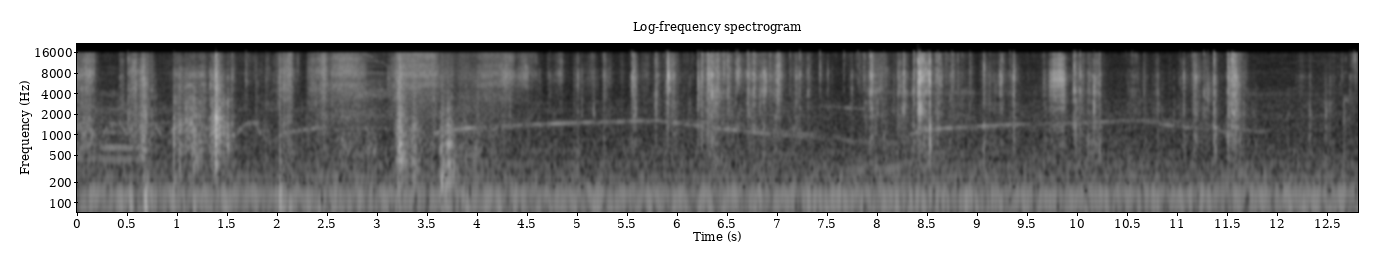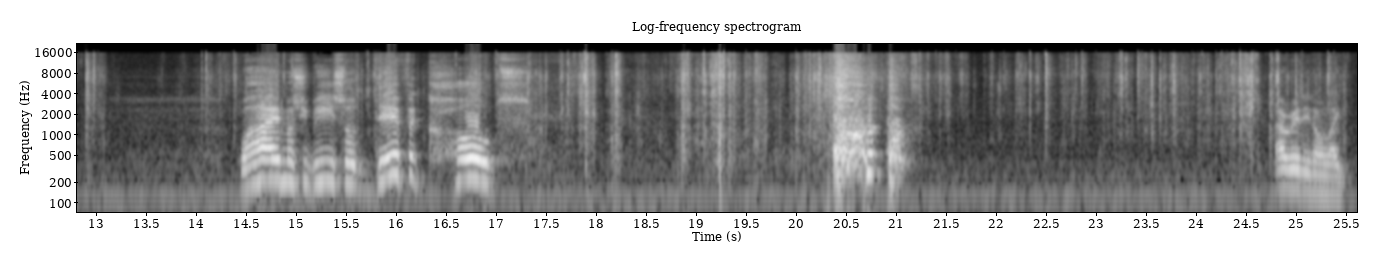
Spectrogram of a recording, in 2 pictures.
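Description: Foil card wrappers crinkle and tear in someone's hands, close by.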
